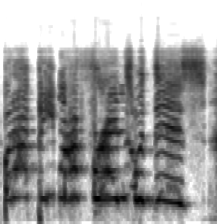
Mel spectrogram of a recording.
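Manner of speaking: very high, whiny mock kid voice; mock a crying kid bragging; high mock whine of a sore little cousin. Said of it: "they're crying, kicking and screaming".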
